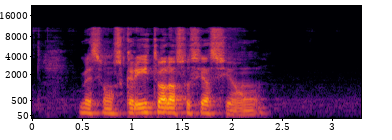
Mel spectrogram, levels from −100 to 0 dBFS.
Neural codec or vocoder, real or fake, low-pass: vocoder, 44.1 kHz, 128 mel bands, Pupu-Vocoder; fake; 10.8 kHz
